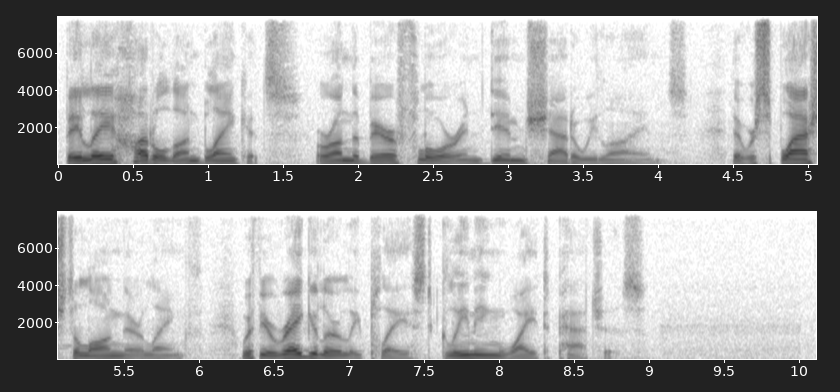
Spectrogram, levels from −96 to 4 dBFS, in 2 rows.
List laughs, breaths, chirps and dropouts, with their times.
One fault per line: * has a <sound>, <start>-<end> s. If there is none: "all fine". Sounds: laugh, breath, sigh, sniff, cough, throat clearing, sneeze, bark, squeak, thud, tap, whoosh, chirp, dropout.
all fine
